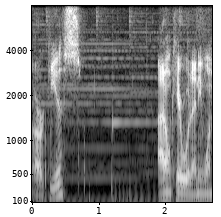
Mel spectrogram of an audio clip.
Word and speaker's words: Arceus: definitely didn't all I know is that it's pronounced Arceus not Arceus I don't care what anyone else says I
